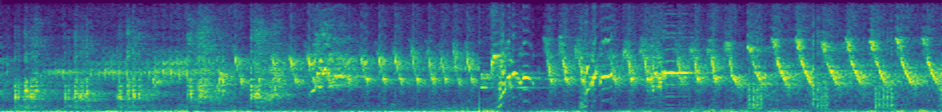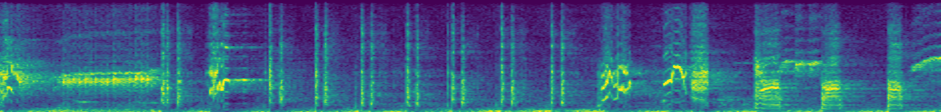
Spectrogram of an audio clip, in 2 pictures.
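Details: Javan myna singing hard as a lure for other mynas: a long buzzy, rattling phrase at first, then a fast series of sharp clicks and chips, about three per second, with occasional whistles.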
